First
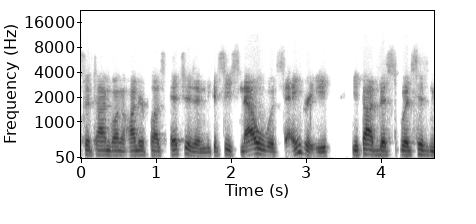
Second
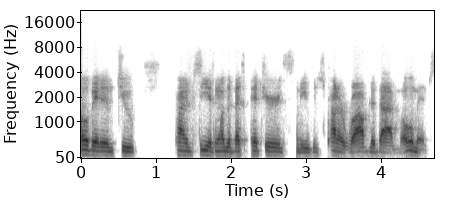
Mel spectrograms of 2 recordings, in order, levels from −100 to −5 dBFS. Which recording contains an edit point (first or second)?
second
